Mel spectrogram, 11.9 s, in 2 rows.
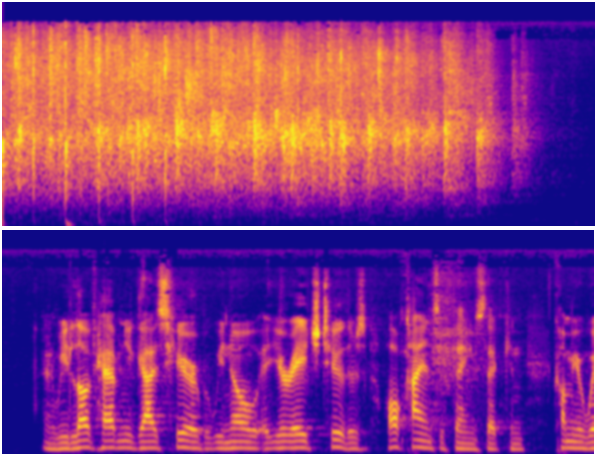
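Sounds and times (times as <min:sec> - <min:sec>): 
audience applause for high schoolers: 0:00.0 - 0:05.4
speech: 0:06.3 - 0:11.8.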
